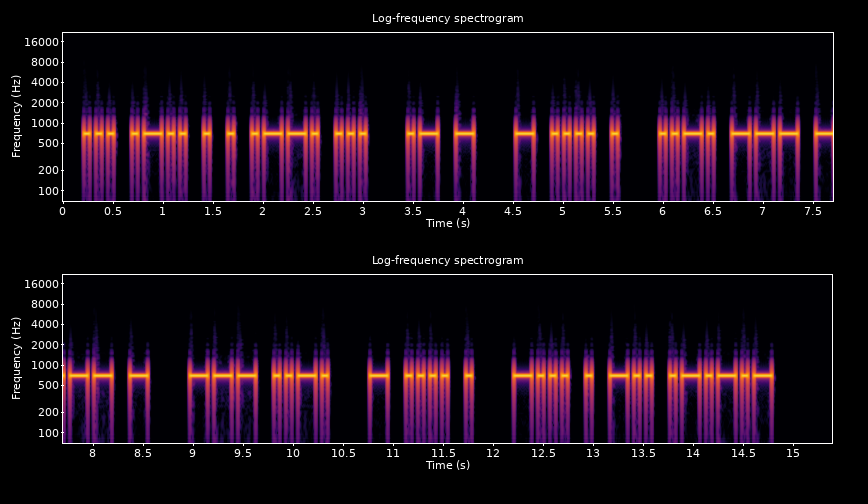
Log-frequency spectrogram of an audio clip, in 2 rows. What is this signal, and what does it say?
Morse code, heard as a keyed tone, about 20 wpm, 700 Hz. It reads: SLEEPS AT THE FOOT OF THE BED.
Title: Sentences with 5-Word Phrases - 20wpm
